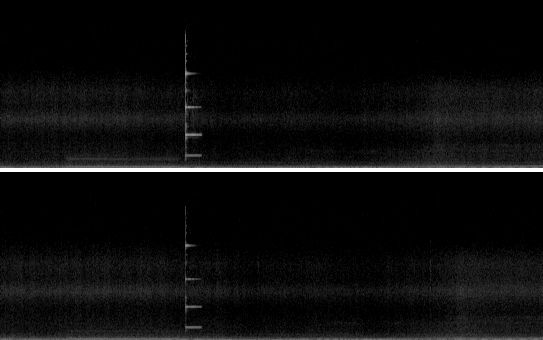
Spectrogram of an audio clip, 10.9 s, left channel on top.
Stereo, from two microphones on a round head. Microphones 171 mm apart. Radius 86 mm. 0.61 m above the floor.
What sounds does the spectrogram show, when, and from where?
1.3 s singing: 40° left (ahead or behind)
3.7 s a bell: 60° left (ahead or behind)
